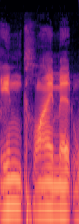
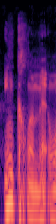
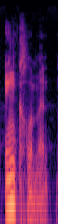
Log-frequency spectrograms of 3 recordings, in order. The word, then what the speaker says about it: inclement: It's not inclimate weather, inclement weather. – It is. It's inclimate weather. – Yeah, I think that's the origin of the word, but it's pronounced inclement.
